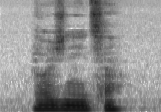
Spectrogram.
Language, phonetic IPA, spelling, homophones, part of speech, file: Polish, [vɔʑˈɲit͡sa], woźnica, Woźnica, noun, LL-Q809 (pol)-woźnica.wav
